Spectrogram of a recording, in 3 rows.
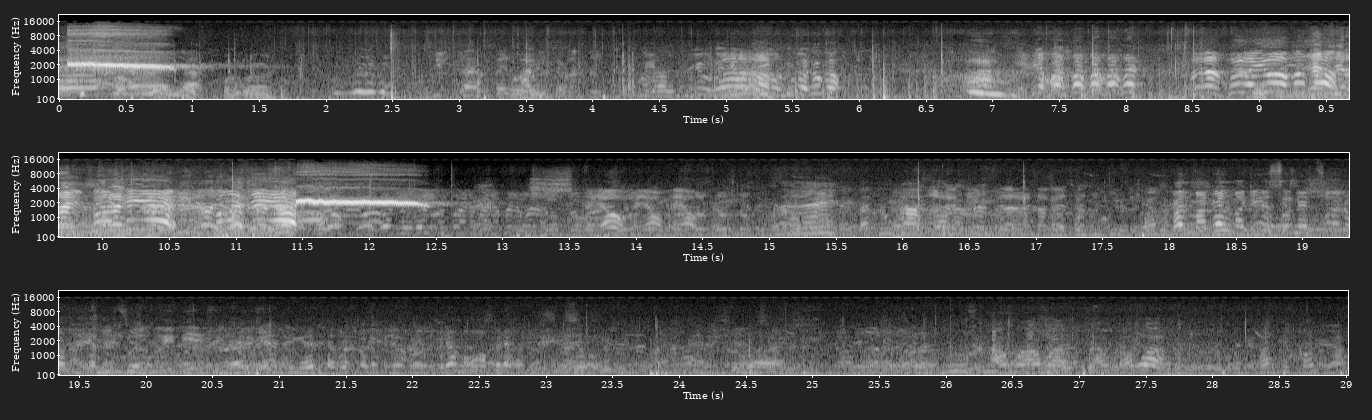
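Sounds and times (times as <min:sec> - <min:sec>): referee's whistle blasts: 0:00.0 - 0:01.2, 0:11.3 - 0:12.6
players shouting: 0:00.0 - 0:28.8.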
